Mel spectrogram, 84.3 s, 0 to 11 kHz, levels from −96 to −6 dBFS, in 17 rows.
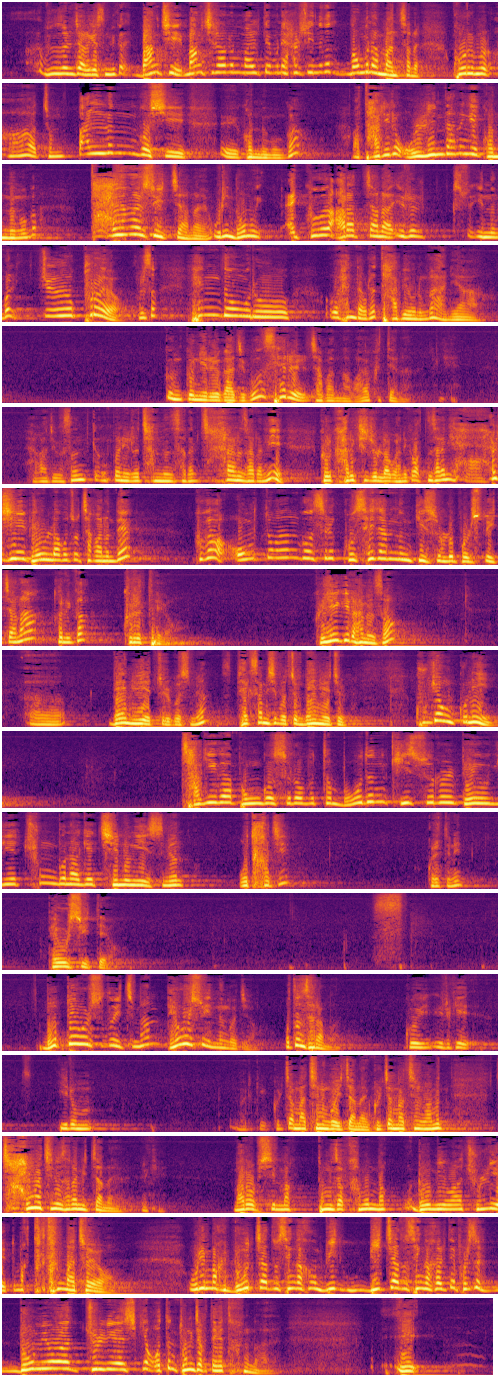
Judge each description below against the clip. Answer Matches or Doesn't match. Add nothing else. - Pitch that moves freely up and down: Matches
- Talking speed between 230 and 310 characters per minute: Matches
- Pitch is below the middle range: Doesn't match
